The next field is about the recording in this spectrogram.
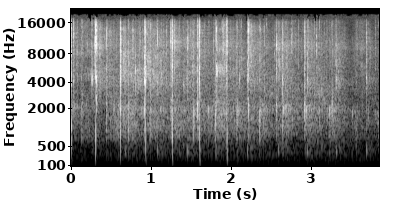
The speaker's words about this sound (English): So let's give them all a round of applause, please.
